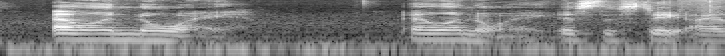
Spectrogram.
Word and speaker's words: Illinois: like this illinois so illinois has an s on the end but we do not pronounce it it is not illinois it's illinois illinois is the state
